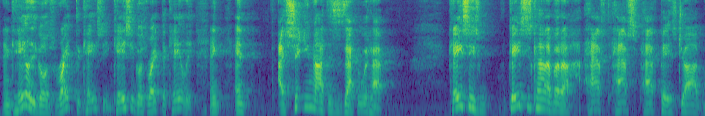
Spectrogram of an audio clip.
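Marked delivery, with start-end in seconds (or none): none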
